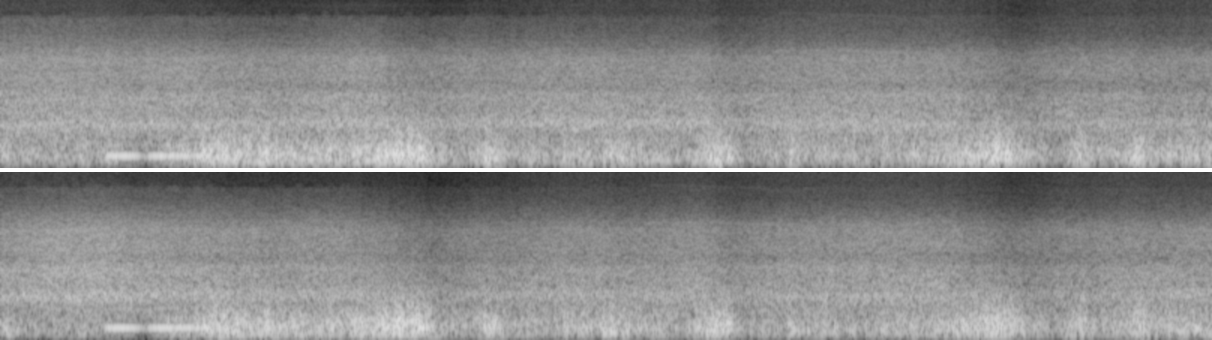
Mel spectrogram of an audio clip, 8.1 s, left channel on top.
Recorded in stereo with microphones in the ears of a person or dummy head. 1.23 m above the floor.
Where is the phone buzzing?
55° right (ahead or behind).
